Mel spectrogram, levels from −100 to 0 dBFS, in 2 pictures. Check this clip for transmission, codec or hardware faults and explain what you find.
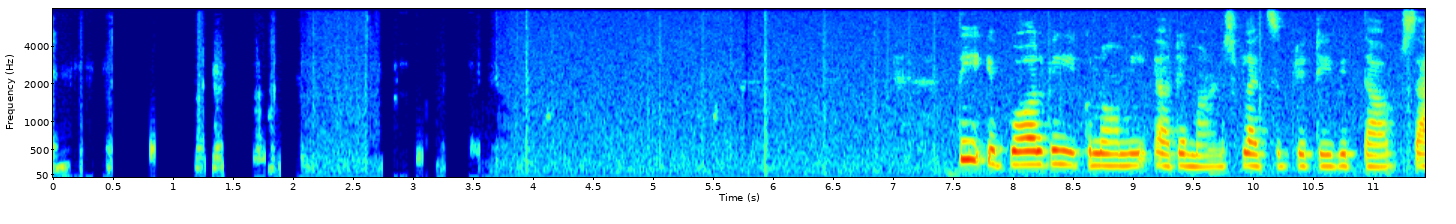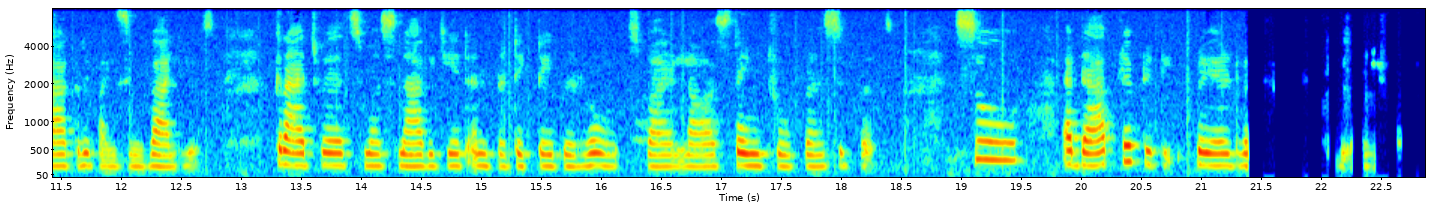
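The echo canceller on this call fails in three ways: residual echo leaks through, the room background is gated, and the talker's speech is suppressed during double talk.

Other side's voice leaking through, at 0.0 to 2.14 s, 3.03 to 3.11 s, 21.35 to 21.39 s and 22.2 to 22.48 s: the canceller likely leaves part of the loudspeaker echo in the microphone signal, so a faint second voice sits well below the talker.

Background gated by the echo canceller, at 0.17 to 2.07 s and 2.71 to 3.73 s: while playback runs, the canceller clamps the microphone, and the room tone drops by about 35 to 36 dB before returning.

Speech suppressed in double talk, from 21.41 s to the end: with both sides talking, the canceller likely cannot separate the talker from the echo and turns both down, cutting the talker by up to about 40 dB.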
